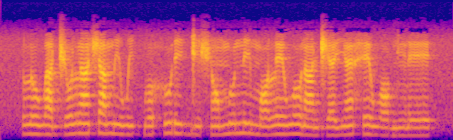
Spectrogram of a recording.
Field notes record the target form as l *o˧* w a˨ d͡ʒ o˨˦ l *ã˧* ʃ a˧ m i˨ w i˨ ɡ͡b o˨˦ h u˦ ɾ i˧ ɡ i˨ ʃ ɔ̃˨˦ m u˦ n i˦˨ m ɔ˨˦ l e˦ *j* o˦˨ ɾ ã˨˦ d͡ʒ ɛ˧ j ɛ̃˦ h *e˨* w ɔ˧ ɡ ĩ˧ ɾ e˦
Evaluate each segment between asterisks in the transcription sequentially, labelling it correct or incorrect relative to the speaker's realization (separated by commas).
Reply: incorrect, correct, incorrect, incorrect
